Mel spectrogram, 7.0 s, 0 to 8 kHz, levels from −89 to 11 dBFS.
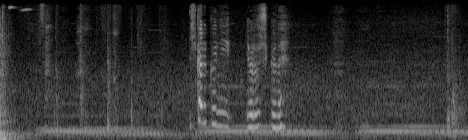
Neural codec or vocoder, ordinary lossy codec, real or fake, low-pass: none; none; real; 7.2 kHz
